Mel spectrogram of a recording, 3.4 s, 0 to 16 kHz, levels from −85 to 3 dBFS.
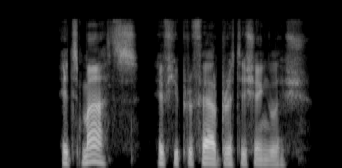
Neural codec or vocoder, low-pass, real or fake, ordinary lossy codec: none; 9.9 kHz; real; none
